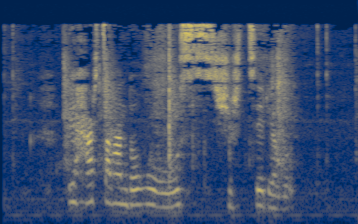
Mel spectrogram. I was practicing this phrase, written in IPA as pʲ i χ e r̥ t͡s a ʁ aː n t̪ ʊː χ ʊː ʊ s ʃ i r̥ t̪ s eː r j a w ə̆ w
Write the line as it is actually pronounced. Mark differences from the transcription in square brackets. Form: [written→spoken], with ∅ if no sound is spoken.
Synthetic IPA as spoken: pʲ i χ [e→a] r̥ t͡s a ʁ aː n t̪ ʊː [χ→ʁ] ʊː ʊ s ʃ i r̥ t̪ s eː r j a w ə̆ w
